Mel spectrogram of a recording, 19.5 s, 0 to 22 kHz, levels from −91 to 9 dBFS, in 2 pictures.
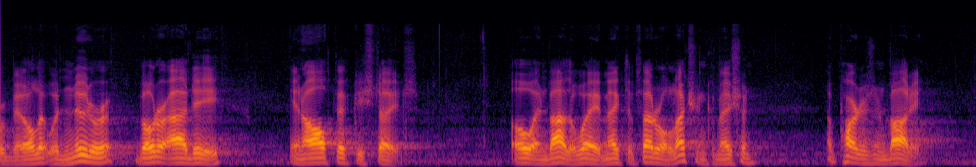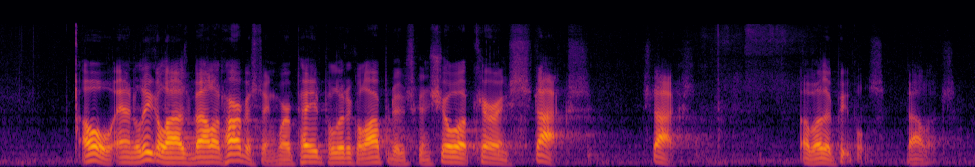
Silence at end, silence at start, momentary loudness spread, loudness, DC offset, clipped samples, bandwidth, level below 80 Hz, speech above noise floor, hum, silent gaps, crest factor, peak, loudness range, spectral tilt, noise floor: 0.45 s; 0 s; 16 LU; -20 LUFS; under 0.1%; under 0.1%; 10.5 kHz; -68 dBFS; 36 dB; none; none; 18 dB; -2 dBFS; 8 LU; -7.5 dB/octave; -56 dBFS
